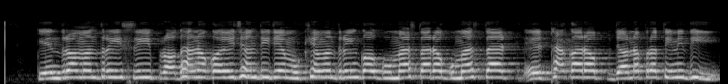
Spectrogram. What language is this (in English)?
Odia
